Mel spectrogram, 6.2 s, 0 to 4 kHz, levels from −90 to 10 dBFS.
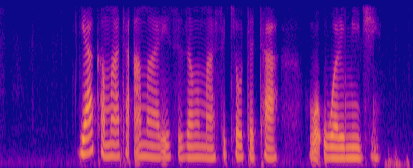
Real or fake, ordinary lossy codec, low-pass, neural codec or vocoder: real; none; 3.6 kHz; none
